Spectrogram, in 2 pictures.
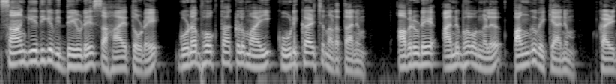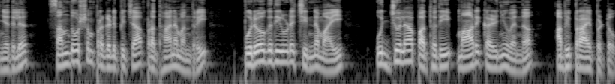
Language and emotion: Malayalam, neutral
